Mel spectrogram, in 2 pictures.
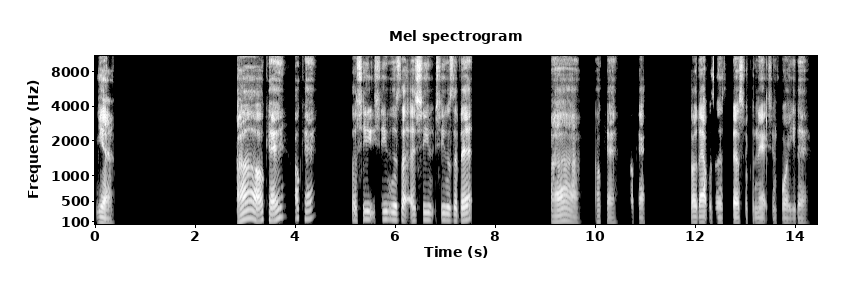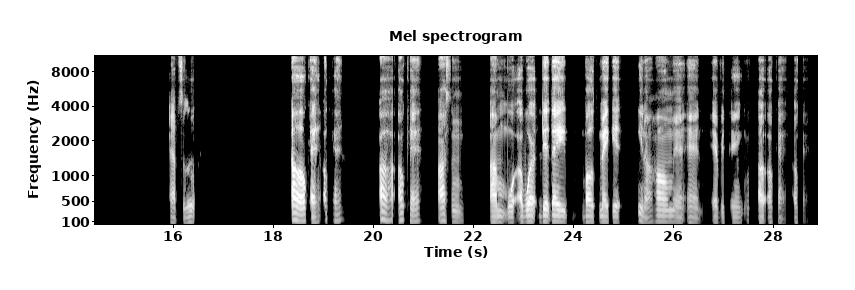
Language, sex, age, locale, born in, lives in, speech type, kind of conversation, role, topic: English, male, 40-44, en-US, United States, United States, conversation, podcast, host, What makes a story emotionally resonant?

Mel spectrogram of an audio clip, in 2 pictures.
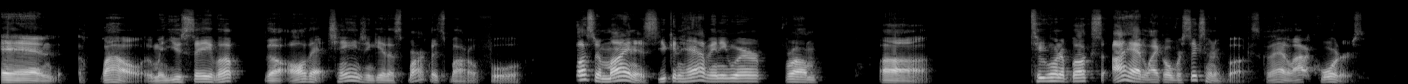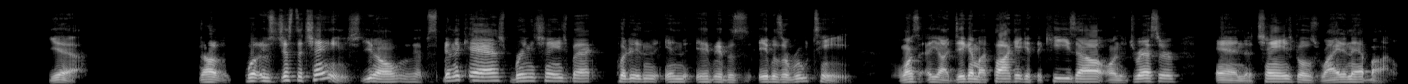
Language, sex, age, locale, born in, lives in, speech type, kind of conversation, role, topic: English, male, 55-59, en-US, United States, United States, conversation, podcast, host, What are some habits that can lead to financial problems, and how can we avoid them?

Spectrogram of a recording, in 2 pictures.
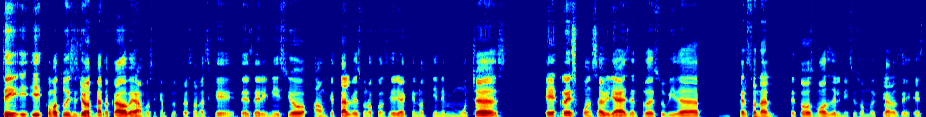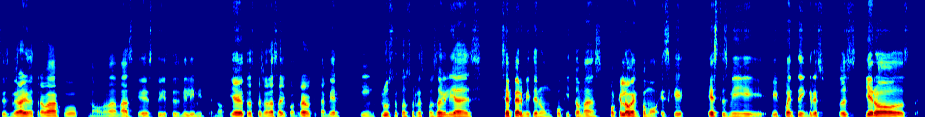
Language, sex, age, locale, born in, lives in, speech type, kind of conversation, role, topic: Spanish, male, 30-34, es-MX, Mexico, Mexico, conversation, podcast, host, ¿Cómo crear límites saludables entre el trabajo y la vida personal?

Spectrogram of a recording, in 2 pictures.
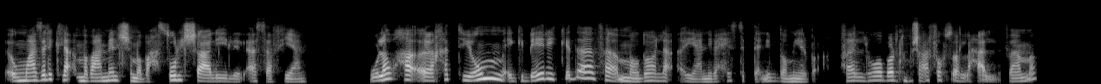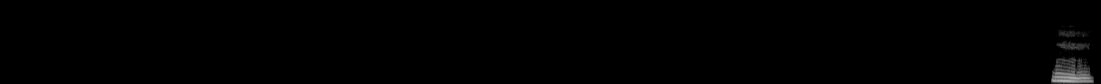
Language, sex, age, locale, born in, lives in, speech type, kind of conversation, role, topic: Arabic, female, 40-44, ar-EG, Egypt, Portugal, conversation, advice, user, ليه ببالغ في نقدي لنفسي وبفضل أأنّب ضميري طول الوقت؟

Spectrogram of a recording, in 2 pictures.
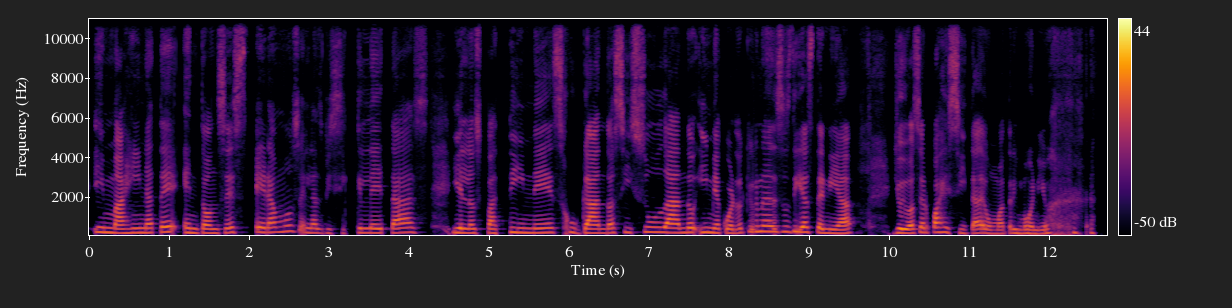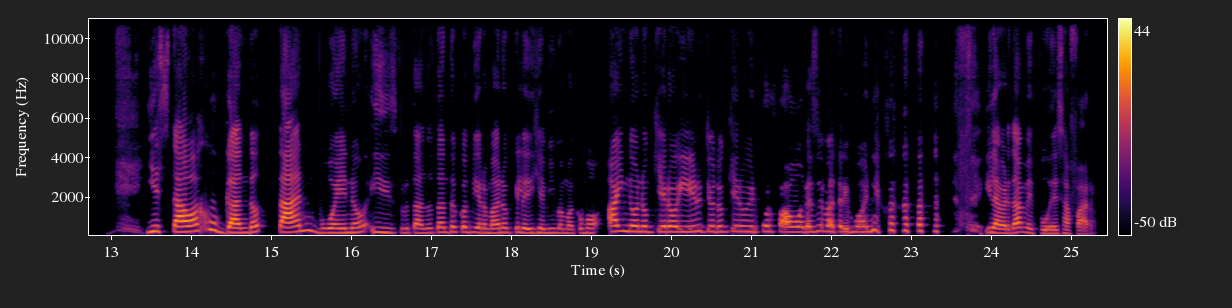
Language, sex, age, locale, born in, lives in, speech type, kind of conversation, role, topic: Spanish, female, 25-29, es-CO, Colombia, United States, conversation, unstructured, none, ¿Cuál es tu recuerdo más feliz de la infancia?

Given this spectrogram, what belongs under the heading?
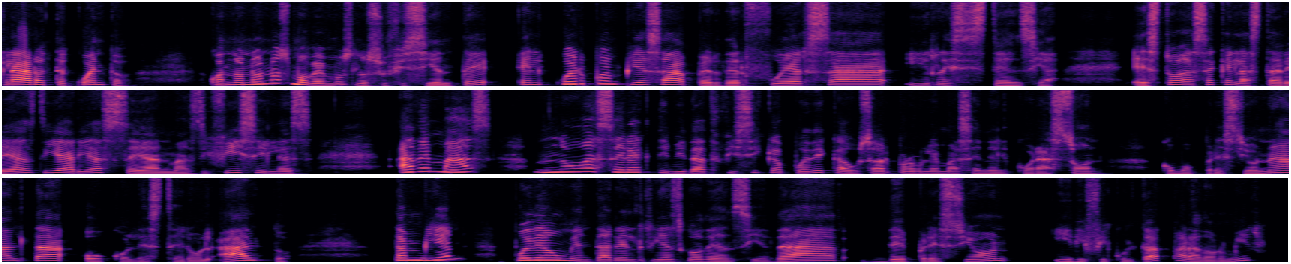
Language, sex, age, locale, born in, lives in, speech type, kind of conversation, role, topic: Spanish, female, 35-39, es-MX, Mexico, Mexico, read, expert-assistant, expert, ¿Cómo afecta la falta de actividad física a la salud?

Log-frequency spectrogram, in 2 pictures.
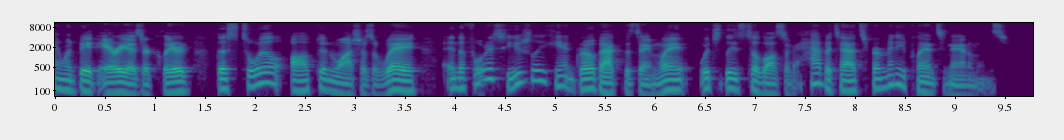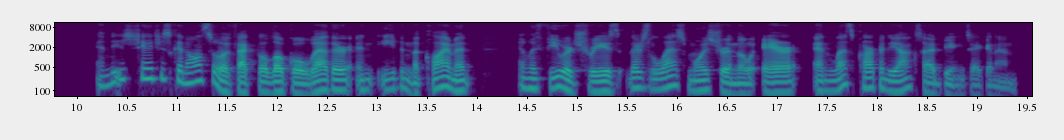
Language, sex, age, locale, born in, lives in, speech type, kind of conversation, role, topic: English, male, 25-29, en-US, United States, United States, read, expert-assistant, expert, Why do some rainforest trees grow taller than others?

